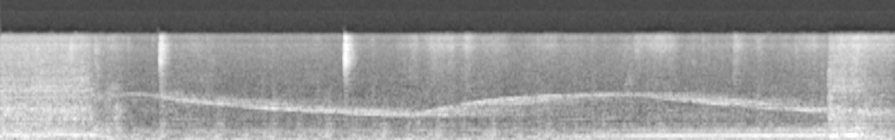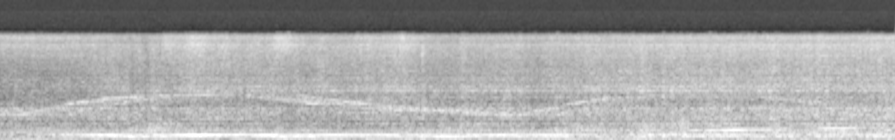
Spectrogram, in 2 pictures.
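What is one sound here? A washing machine motor whines, rising and falling in pitch.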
